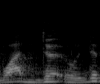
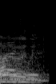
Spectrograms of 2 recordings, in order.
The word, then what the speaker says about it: Bois d'oud: See, I've been saying Bois de Oud, but no, but it's Bois Bois d'oud.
